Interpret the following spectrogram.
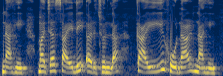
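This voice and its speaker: A woman's voice: medium pitch, normal speed, darkish tone, natural voice. A woman voicing a grieving, devoted middle-aged mother who speaks insistently and pleads.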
